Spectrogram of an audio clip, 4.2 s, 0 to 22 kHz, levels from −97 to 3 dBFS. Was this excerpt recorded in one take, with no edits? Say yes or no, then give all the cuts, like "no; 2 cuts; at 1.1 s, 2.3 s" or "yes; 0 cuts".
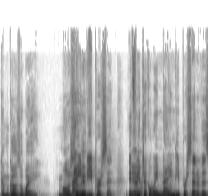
yes; 0 cuts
